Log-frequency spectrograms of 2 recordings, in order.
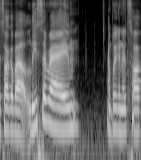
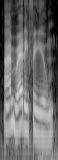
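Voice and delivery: ordinary talk, nothing marked

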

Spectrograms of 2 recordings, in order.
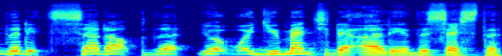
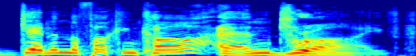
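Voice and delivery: louder, higher curt order to a driver; forceful command; 4 semitones higher, 7 dB louder than usual. Retold or imitated. Patient ordering his doctor to drive, forceful command. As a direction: order her firmly into the car. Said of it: "the people who's in her meetings goes".

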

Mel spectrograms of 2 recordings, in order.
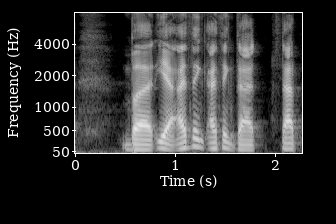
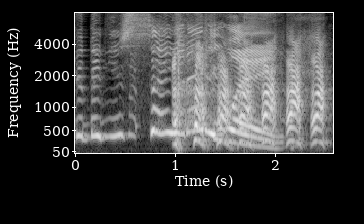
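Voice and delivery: much higher squeaky outraged laugh, slowed; shocked disbelief; 4 dB louder, slower than usual. Real, not acted. Shocked at dark joke.

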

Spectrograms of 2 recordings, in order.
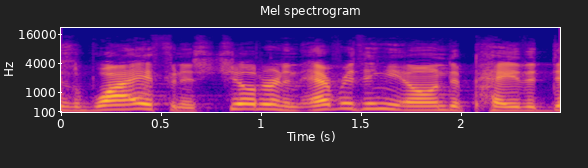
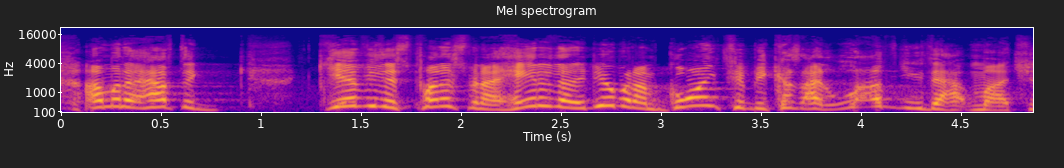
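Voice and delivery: lightly acted parent, higher pitched; reluctantly firm with a child, voice raised in pitch; earnest loving parent; 6 semitones higher than usual. Parent explaining loving punishment to child.

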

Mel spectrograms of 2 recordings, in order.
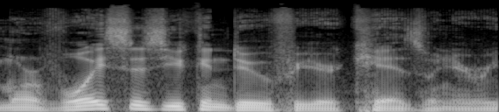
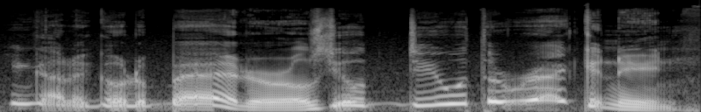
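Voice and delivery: loud, high-pitched hammy villain voice; big, swooping put-on menace, high and loud; Bane; 6 dB louder than usual. Shown as a demonstration. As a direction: threaten bedtime like a comic-book villain. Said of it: "And I was doing".

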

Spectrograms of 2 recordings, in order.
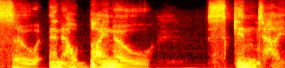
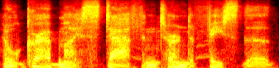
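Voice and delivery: usual speaking voice

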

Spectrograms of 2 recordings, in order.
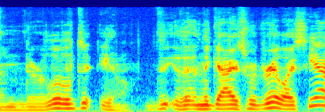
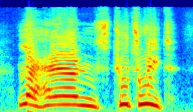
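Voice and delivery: high, loud, hammed-up French accent, clapping for service; outrageous French accent; 14 semitones higher, 9 dB louder than usual. Maître d' summons staff to wash her hands, loud hammed French accent. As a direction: bark the order like a pompous French maître d', thick French accent. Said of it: "outrageous French accent".

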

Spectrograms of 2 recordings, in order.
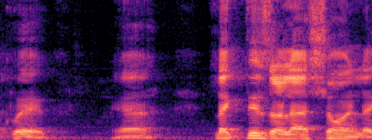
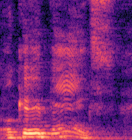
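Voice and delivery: higher, quick polite thanks; breezy sign-off; 8 semitones higher, slower than usual. Retold or imitated. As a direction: toss off a chirpy goodbye. Acted breezy audition sign-off.

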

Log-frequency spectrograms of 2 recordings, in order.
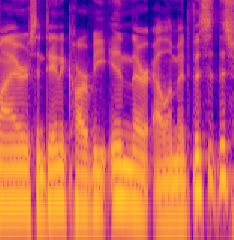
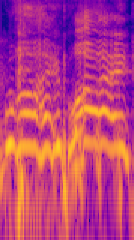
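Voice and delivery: very high, wailing cry of why; mock crying wife. Imitating the crying wife in the sketch, a high mock wail. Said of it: "his crying wife is like".

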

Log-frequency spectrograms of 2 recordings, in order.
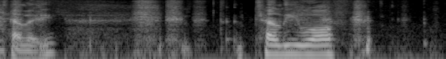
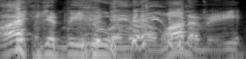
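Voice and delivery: laughing; 12 dB louder than usual. Real, not acted. Laughing defiance after teasing.

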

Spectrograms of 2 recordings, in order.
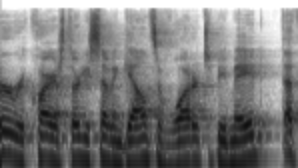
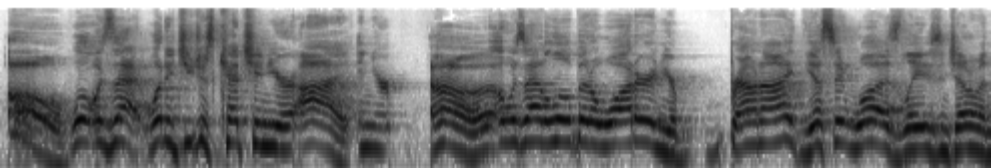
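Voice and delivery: excited; 7 semitones higher than usual. Acted. Over-the-top ad gag.

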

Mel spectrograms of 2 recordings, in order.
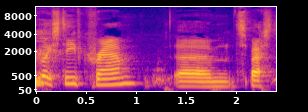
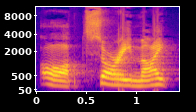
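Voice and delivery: high, loud Aussie apology; Aussie detective sheepishly saying sorry; Australian accent; 9 semitones higher, 12 dB louder, slower than usual. Retold or imitated.

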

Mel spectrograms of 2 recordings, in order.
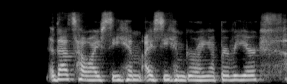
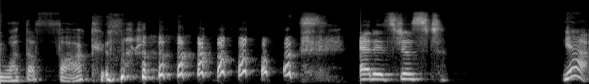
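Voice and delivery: laughing; 3 semitones higher, slower than usual. Retold or imitated. Retold joke ending in laughter.

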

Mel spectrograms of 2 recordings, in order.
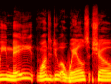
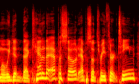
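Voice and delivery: ordinary delivery

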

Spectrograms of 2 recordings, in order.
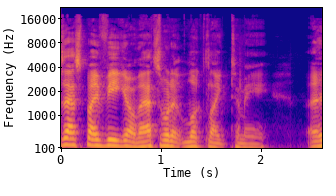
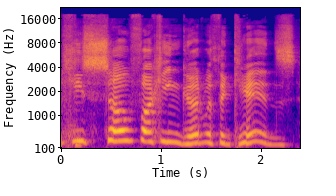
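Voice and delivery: usual speaking voice

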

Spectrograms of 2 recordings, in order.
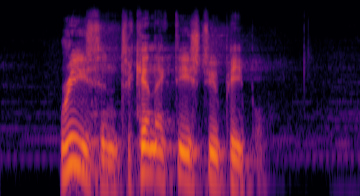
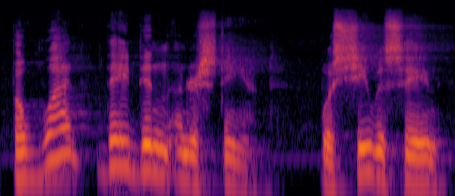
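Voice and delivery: ordinary delivery

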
